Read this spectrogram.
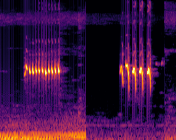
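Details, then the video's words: Lure song of a sooty-headed bulbul in rolling style meant to draw rivals: a fast trill of about ten clipped notes over a low droning rumble, a pause, then four louder, slightly rising notes. "Pancingan trucuk bahan suara ngerol nembak memanggil lawan"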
